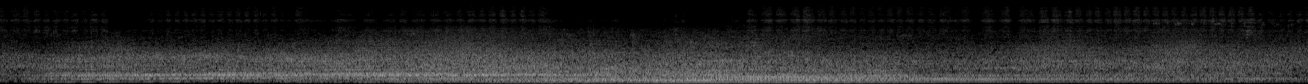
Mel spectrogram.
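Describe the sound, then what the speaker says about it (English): Rusty steel parts being wiped down with triple-aught steel wool soaked in PB Blaster, giving a steady, close scratchy rubbing hiss that continues for the whole stretch without talk. "I'm just going to start wiping this down with this triple-aught steel wool"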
